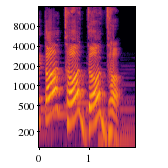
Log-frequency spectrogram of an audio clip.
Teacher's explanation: जब हम त वर्ग के वर्णों को, जैसे त, थ, द, ध, इसका हम प्रयोग करेंगे तो जीवा जो है हमारे दांत को स्पर्श करती है। त, तो जीवा जो है दांत, ध भी ऐसे त, थ, द, ध, ये जो है हमारे जीवा को स्पर्श करते हैं, इसीलिए इसे दांत को स्पर्श करते हैं, इसीलिए इसे दंत्य वर्ण कहा जाता है।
